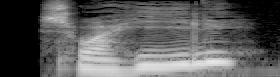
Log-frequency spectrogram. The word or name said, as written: SWAHILI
